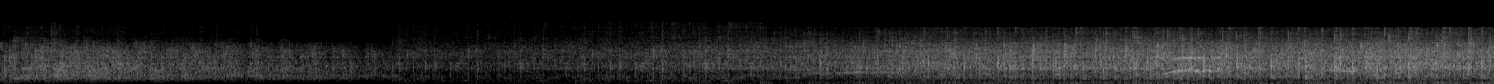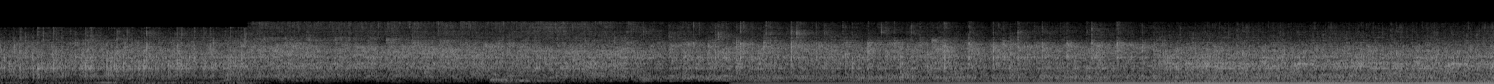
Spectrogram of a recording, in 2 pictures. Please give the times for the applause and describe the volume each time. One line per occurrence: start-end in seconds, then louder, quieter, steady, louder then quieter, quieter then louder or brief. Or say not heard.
0.0-29.8 louder.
